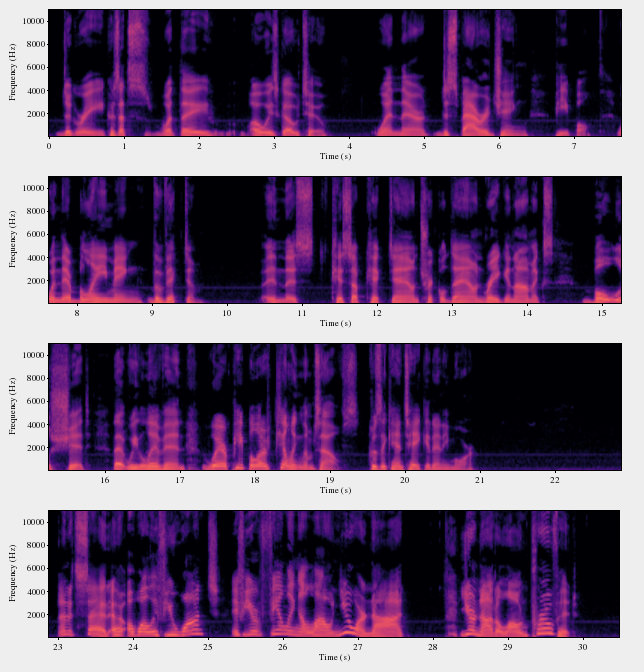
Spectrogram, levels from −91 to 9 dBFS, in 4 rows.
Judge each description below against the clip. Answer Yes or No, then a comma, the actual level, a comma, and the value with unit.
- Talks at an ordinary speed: No, slow, 120 wpm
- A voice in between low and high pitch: Yes, medium, 150 Hz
